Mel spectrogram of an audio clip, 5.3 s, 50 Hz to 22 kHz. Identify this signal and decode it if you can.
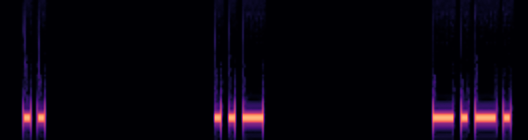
Morse code, heard as a keyed tone, about 17 wpm, spaced as for 5 wpm, 700 Hz. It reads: IUC
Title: USA Call Signs - 6 Characters - 8x Character Spacing - 17wpm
